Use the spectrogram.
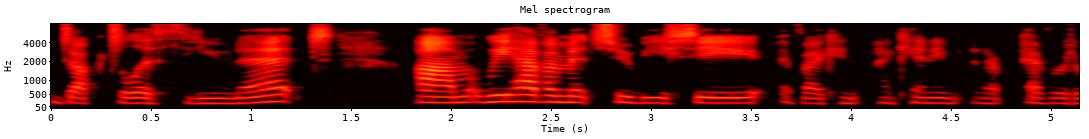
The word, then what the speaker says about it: Mitsubishi: We have a Mitsubishi.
